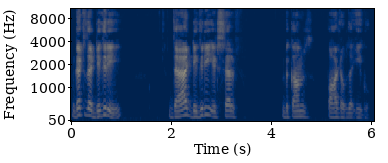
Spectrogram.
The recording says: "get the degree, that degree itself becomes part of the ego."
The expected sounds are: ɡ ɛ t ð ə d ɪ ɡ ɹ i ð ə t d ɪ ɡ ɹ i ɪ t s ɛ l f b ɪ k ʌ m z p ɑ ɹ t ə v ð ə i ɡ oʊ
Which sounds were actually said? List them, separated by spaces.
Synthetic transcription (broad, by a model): ɡ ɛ t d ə d ɪ ɡ ɹ i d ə t d ɪ ɡ ɹ i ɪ t s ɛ l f b ɪ k ʌ m z p ɑ ɹ t ə v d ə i ɡ oʊ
